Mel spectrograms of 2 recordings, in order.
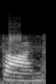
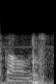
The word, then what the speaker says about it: scone: They pronounce it scones here instead of scones, like they do in the U.S., and I don't really know why.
